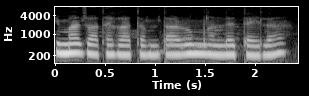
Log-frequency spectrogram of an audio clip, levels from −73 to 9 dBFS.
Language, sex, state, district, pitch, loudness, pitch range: Wancho, female, Arunachal Pradesh, Longding, 220 Hz, -14 LUFS, 215-230 Hz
